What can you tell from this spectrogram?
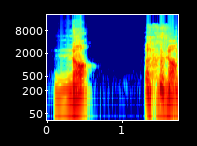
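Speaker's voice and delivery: two curt, separated refusals in imitation; imitated catchphrase no. Imitating the streamer's no for Tom, emphatic. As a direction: mimic his emphatic no, pausing between. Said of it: "I like it when he says".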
